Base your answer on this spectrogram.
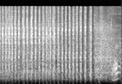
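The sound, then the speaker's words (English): A toy Nerf gun fires a rapid automatic burst of many sharp, evenly spaced clicking shots, loud and alone, ending abruptly after about two seconds. “Johnson then turned his engineering eye on the Nerf gun. Shoot.”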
